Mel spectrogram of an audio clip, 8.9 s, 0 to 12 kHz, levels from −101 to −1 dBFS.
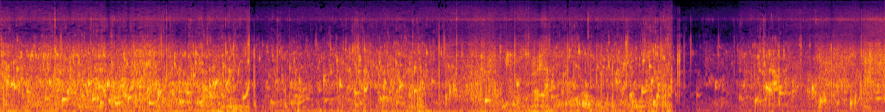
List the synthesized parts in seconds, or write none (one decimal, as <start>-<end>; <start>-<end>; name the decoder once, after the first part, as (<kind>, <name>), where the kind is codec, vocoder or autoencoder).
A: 4.5-5.5 (codec, SNAC); 7.9-8.9

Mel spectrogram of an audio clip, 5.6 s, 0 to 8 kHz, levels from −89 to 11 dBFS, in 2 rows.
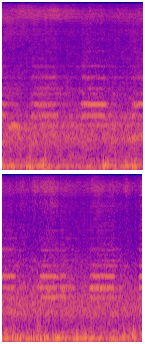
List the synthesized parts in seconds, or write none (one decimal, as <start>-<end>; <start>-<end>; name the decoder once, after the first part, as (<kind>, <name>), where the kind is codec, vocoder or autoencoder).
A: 0.0-1.7 (vocoder, Vocos); 2.1-3.0; 3.9-4.9

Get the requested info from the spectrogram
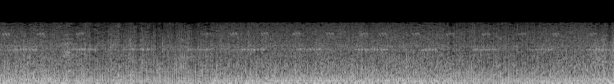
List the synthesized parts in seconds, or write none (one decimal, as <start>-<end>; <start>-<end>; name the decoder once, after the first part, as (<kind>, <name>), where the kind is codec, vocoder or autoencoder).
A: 0.7-2.1 (vocoder, Vocos); 4.5-5.4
